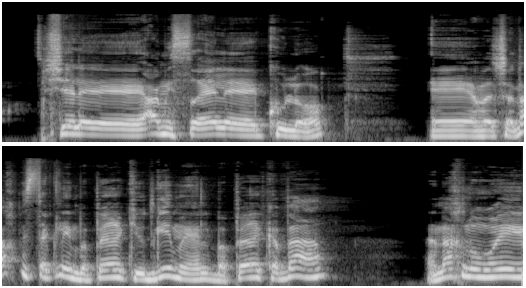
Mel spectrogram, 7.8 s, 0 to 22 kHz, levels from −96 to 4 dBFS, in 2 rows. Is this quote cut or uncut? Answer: uncut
